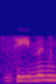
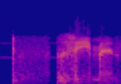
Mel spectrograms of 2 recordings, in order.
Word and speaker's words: Zeeman: Integrity Science, we believe that's Zeeman Crater. Oh, I floated away from the speaker. Say it again, please. We believe that that is Zeeman crater. Zeeman.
